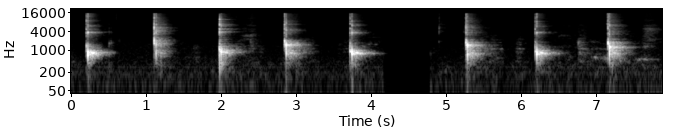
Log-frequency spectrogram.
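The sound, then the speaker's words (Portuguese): Eight crisp tongue pops, made as a vocal exercise to loosen the tongue, spaced about a second apart with one slightly longer pause midway, each a short hollow plop with no talking between them. “feito esse exercício, que eu posso fazer umas duas, três vezes, eu também posso fazer um exercício para soltar a língua fazendo isso aqui, ó.”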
